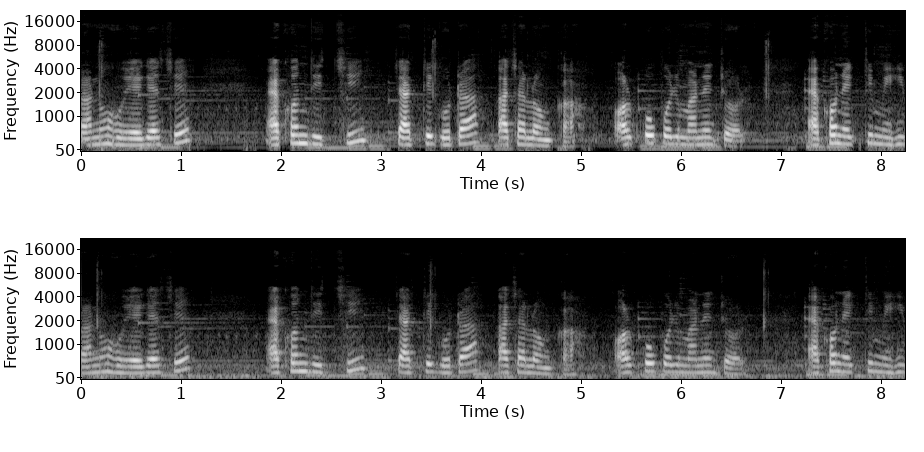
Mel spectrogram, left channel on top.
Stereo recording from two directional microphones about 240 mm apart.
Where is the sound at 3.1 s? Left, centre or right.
Left.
